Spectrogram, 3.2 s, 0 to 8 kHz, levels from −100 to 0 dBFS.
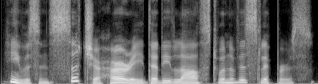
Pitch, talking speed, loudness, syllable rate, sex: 150 Hz, 245 wpm, -19 LUFS, 5.2 syllables/s, male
